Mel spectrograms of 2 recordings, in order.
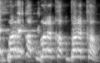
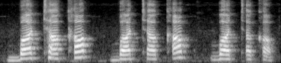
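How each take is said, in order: First: "buttercup" rapid-fire and higher; as fast as possible. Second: "buttercup" slowly, each syllable separate; measured syllable drill. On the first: Therapist corrects the host by demonstrating, rapid-fire. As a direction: run the syllables of "buttercup" together quickly. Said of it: "say it as fast as you can". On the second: Therapist models the drill for the host, measured syllables. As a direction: model "buttercup" in three distinct slow beats. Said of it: "Now we're gonna say it faster". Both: Shown as a demonstration.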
